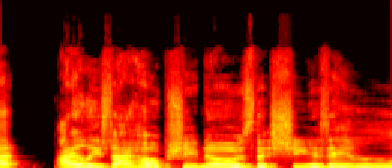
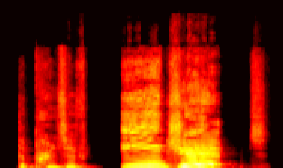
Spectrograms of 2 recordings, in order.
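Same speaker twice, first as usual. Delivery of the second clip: excited; 8 semitones higher than usual. Real, not acted. Repeats title, quiet then burst.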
